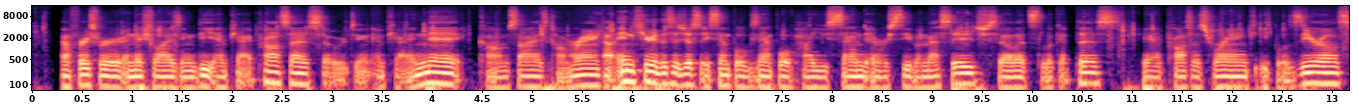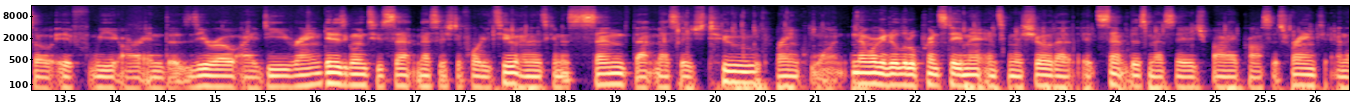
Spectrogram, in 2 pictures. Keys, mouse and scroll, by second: 0.0-1.0 typing, 2.3 typing, 4.8-5.7 typing, 10.6-12.6 typing, 17.7 typing, 19.3-20.1 typing, 22.5 typing, 24.2-26.3 typing.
